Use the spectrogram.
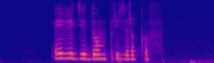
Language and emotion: Russian, neutral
